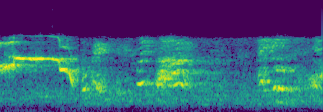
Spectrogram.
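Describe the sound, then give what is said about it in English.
Desperate, high-pitched screams rise and fall in several strained bursts, sounding tinny and muffled as picked up by a doorbell camera microphone near Lake Nokomis on an afternoon, with no clear words. “A nearby doorbell camera captured the desperate cries, tearing through what was a quiet afternoon near Lake Nokomis.”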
